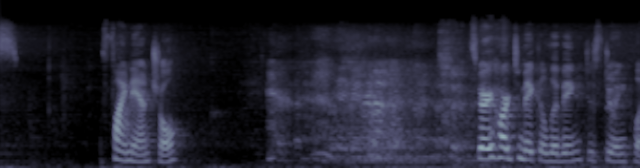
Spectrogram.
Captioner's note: laughter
